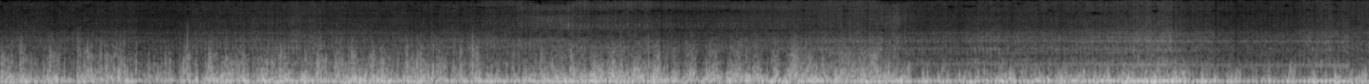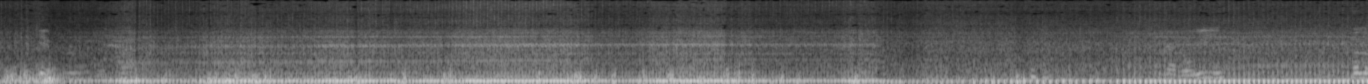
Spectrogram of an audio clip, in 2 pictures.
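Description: A motorbike engine hums steadily as it rides along.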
